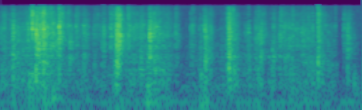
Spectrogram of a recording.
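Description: A thick packet of Kettle salted crisps rustles and crinkles in quick, irregular bursts of bright, papery crackle, with sharper crunches scattered through a steady rustling texture and no voices.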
